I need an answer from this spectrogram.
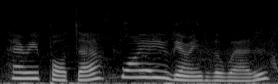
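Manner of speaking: hammed-up London accent, starting high; Harry Potter London accent. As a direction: call out like a Harry Potter character. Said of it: "I'm doing a Harry Potter one".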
